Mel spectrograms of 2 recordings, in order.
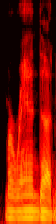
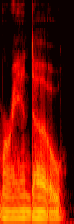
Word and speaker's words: Miranda: Miranda, not Mirando. Why do I always say Mirando? – Mirando.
